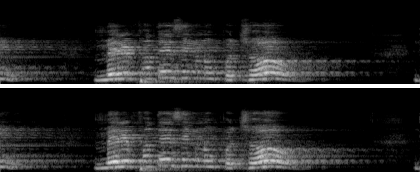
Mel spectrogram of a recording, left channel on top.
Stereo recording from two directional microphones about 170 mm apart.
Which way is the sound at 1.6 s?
25° right (ahead or behind).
